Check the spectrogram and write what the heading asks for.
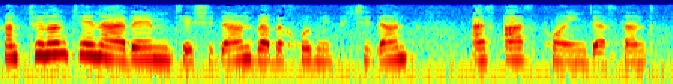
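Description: A woman narrating an audiobook in a steady, measured reading with a few self-corrections. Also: high voice. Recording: muffled with faint hiss.

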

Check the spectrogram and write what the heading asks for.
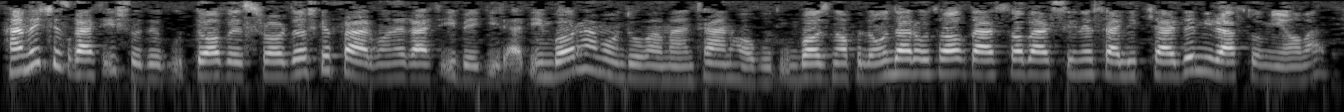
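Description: A woman's voice: medium pitch, few pauses, a little mellow, lightly acted. A woman reading as a boastful old general. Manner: grandiose, swept up in his own storytelling. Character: old boastful general lost in his memories. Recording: dull lo-fi recording.

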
